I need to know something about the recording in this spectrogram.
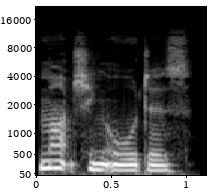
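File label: "marching orders", English, British English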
